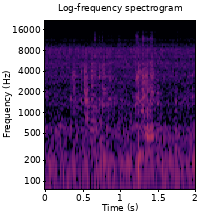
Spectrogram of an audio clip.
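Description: A few faint, light clicks of a computer keyboard over quiet room tone.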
